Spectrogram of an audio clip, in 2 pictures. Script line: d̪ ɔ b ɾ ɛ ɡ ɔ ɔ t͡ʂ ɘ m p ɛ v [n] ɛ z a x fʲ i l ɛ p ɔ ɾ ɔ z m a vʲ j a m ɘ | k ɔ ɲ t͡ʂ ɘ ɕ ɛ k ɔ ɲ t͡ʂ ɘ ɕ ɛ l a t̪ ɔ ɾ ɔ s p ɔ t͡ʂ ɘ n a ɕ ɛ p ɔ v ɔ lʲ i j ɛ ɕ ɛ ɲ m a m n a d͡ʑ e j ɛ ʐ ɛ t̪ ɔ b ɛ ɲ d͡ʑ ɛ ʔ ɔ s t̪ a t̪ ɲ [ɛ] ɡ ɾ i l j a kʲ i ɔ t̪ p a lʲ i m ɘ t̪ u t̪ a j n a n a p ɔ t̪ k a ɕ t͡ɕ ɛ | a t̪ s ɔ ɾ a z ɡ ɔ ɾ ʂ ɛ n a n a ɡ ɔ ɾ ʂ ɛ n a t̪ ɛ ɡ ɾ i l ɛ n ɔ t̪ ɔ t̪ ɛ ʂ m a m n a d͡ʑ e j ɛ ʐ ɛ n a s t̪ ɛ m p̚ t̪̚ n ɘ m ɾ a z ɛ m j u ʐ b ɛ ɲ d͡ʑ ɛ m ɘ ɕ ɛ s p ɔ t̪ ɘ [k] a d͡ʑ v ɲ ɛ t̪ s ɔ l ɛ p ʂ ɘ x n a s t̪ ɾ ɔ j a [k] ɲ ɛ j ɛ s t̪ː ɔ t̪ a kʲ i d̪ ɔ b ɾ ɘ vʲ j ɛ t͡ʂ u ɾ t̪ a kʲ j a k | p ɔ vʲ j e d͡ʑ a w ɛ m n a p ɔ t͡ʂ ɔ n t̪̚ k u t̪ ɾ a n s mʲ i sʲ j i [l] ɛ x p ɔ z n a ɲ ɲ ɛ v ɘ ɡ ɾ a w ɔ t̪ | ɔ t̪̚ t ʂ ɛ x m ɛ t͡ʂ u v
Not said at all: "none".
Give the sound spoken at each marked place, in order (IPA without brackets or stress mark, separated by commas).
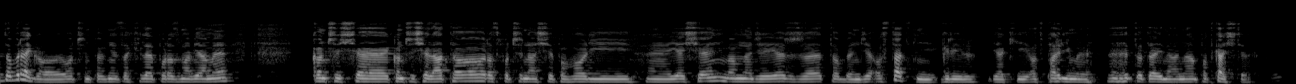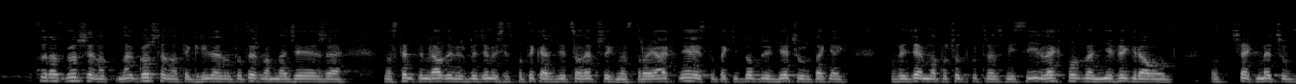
ɲ, i, k, x, l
